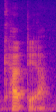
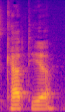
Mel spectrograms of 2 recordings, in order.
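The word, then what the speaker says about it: Katia: edge here is Hurricane Kya which someone told me because I complained complained about yesterday how I pronounce the name of this tropical storm is Kaa so there we go now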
